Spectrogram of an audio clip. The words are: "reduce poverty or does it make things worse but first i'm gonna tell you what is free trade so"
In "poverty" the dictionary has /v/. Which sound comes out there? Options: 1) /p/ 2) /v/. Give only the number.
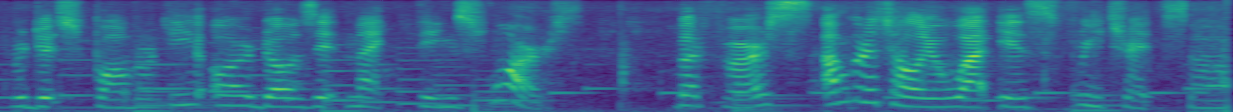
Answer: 2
